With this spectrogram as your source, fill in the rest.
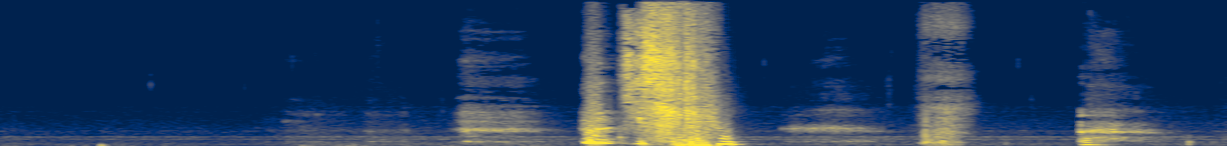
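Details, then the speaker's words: Adult sneezing on request while trying to talk between sneezes: a build-up of quick breaths, then several loud, wet sneezes in a row, with a faint steady hum behind them. "someone wanted me to try talking around I sneezes I don't know how long this is gonna work it's kind of difficult to do these two things at once"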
